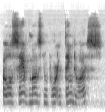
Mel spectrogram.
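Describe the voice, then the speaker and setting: A woman's voice: sits high, fairly even intonation, fairly quick, pushed and bright, husky. A woman reading lines casually in an amateur comedy table read. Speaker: cast member in a table read.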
